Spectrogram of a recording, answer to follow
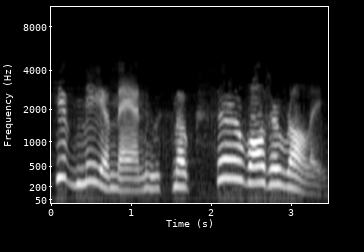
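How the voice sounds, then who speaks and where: Animated vintage radio ad woman. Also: mid-range voice, a little slow. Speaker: advertising spokeswoman. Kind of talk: 1950s radio commercial, scripted. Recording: muffled, noisy 1950 radio recording.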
